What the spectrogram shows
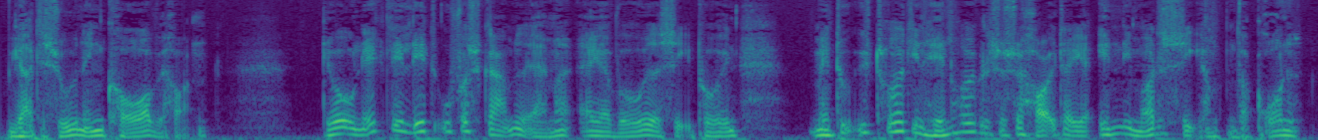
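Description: A sly, red-nosed trickster speaks in a calm, placating tone in a storybook reading, voiced by a male narrator. His voice is deep and husky, with a dry, close sound. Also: dry recording, full character voice. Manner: soothing, placating.

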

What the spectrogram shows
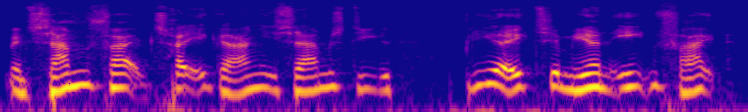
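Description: A man's voice: high-pitched, pitched above the performer's own voice. A man voicing a stubborn young girl who argues her case earnestly and insistently in a story reading. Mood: pleading. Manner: pleading yet insistent.

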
